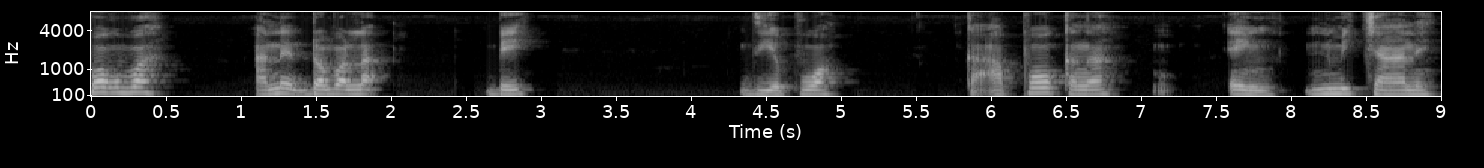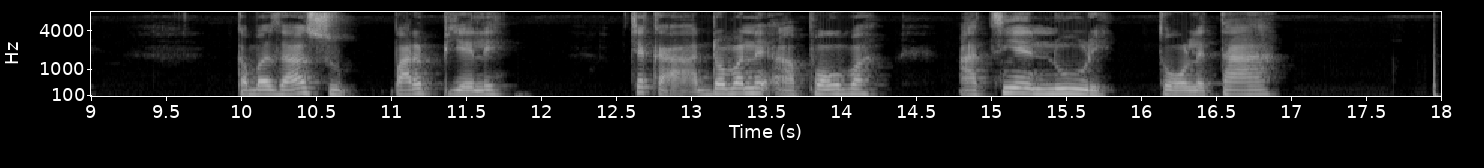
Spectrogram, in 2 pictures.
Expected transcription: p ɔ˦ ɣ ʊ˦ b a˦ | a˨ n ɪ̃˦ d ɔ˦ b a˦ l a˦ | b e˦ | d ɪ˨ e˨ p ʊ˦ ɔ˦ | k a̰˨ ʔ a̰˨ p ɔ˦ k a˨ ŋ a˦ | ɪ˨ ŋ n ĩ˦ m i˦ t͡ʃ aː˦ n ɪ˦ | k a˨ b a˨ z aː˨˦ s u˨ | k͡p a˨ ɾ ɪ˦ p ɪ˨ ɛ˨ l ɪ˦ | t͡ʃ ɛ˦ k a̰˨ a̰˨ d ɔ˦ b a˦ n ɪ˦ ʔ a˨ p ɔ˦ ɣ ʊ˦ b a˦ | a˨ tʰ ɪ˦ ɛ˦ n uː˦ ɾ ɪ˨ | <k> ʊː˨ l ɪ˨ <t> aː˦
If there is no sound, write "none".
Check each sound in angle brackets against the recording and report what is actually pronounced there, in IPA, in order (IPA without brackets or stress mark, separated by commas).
t, t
